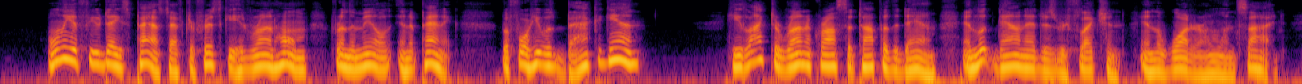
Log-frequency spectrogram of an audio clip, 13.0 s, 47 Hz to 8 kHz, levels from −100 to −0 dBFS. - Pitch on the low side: Yes, low, 130 Hz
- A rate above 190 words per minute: Yes, average, 200 wpm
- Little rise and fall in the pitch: No, average, 5.0 semitones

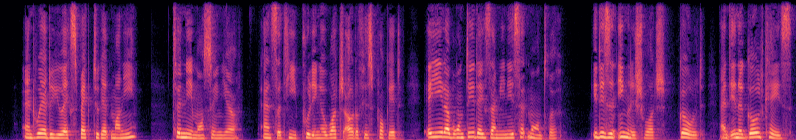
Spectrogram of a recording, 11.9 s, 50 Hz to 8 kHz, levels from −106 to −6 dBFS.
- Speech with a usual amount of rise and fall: Yes, average, 3.5 semitones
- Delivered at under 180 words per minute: No, average, 185 wpm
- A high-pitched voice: Yes, high, 200 Hz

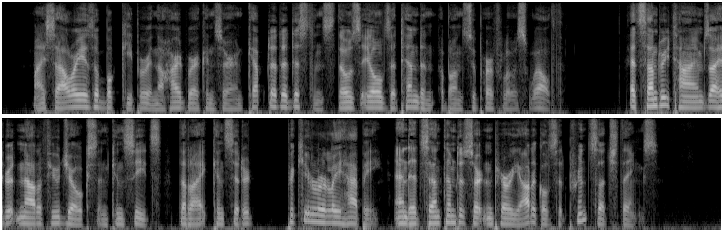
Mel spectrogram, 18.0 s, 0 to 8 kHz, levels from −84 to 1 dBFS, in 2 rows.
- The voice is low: Yes, low, 115 Hz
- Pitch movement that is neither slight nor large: Yes, average, 3.3 semitones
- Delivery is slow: No, average, 155 wpm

